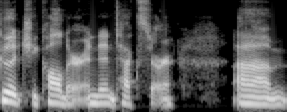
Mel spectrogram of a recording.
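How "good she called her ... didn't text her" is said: usual speaking voice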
